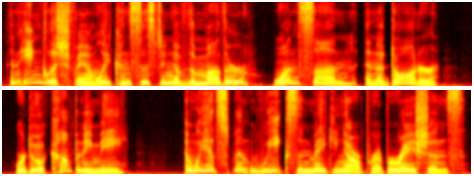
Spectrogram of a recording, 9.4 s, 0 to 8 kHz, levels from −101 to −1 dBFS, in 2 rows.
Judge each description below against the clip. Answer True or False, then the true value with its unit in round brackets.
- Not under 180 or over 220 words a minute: False (160 wpm)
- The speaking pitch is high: True (205 Hz)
